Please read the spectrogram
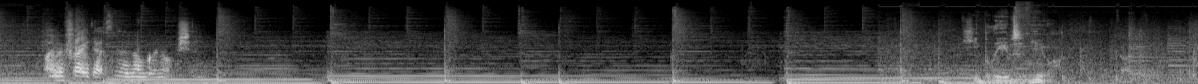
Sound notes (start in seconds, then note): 9.9 voiceover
